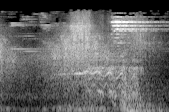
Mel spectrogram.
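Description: Magical whoosh sound effect that starts suddenly and swells, with a horse's whinny about a second in.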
